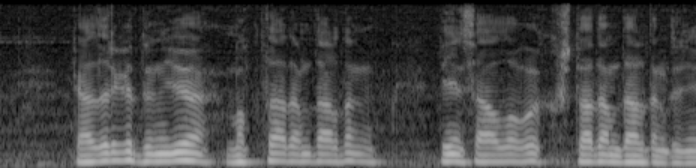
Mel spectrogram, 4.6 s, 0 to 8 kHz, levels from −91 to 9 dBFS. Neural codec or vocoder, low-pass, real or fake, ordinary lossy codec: codec, 16 kHz, 16 kbps, FreqCodec, larger model; 7.2 kHz; fake; none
